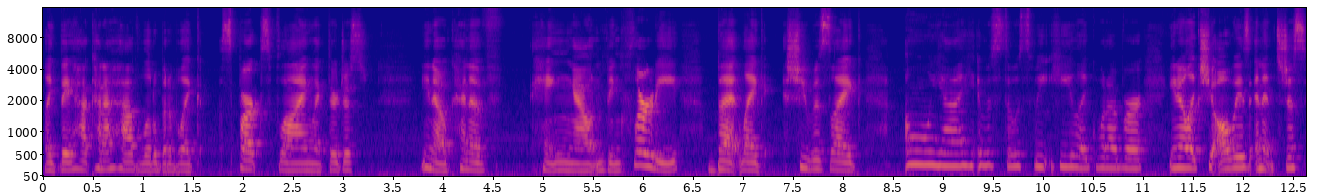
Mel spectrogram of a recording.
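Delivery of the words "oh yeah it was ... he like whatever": put-on high, gushing baby voice. Retelling how Lindsay talks in the episode: imitating Lindsay's baby voice. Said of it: "her baby voice".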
